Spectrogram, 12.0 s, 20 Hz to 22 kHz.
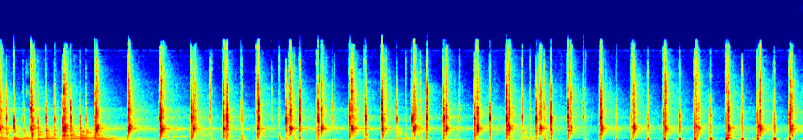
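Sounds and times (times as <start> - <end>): hand clapping in time: 0.0 - 12.0
hand drum fast rhythm: 0.0 - 12.0.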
